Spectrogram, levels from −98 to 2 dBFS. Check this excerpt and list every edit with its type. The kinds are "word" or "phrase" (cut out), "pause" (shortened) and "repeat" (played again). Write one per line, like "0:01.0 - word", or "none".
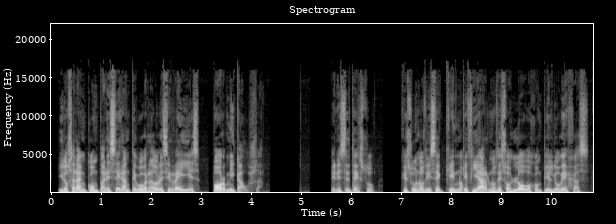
0:08.2 - word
